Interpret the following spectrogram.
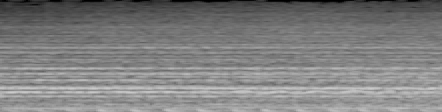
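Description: Recorded choral music: a choir and accompaniment holding one long chord, the final note of a song.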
